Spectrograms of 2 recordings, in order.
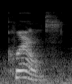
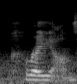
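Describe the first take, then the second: First: The word is squeezed into one syllable, like 'crowns'. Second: The word has two syllables, 'cray-ons'. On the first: The speaker calls it wrong. "Crowns is how I pronounce it" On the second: The speaker calls it right. "Crayons, I think, is the correct way"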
